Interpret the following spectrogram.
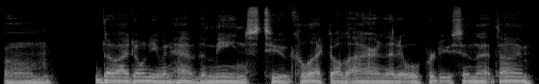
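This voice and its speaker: A man hosting a gaming channel, musing through relaxed gameplay commentary and sounding sleepy. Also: extremely low pitch, normal speed, dry recording, studio quality. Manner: mellow, musing, thinks aloud with restarts. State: sleepy, yawning.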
